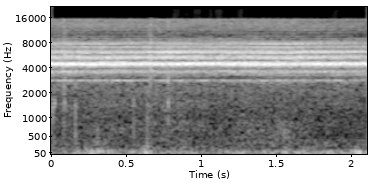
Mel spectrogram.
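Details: A loud, even cicada buzz runs without pause, a dense high-pitched whine of stacked tones over light low-frequency rumble.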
